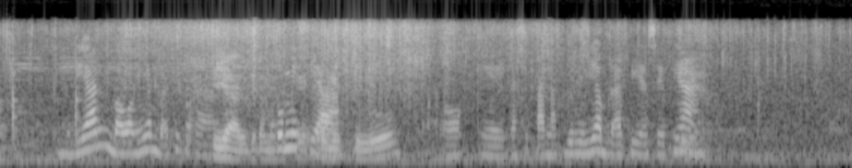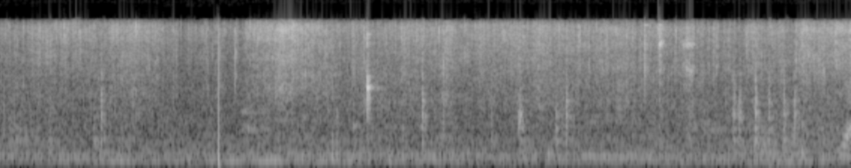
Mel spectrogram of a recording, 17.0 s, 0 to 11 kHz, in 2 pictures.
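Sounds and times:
butter sizzling in a pot: 0:00.0 - 0:17.0
wooden spatula stirring: 0:07.0 - 0:17.0.

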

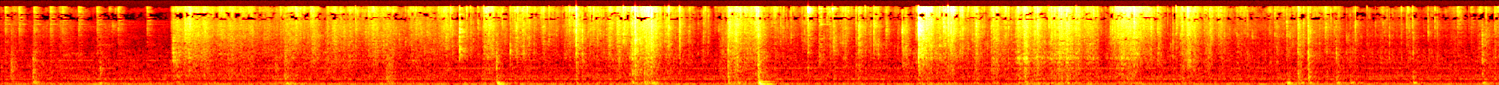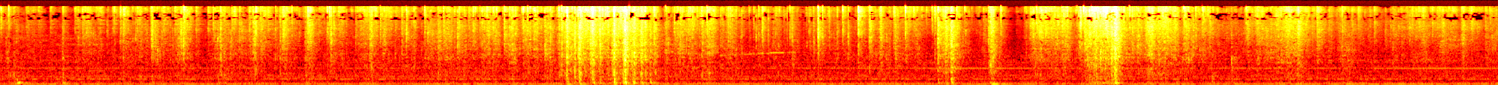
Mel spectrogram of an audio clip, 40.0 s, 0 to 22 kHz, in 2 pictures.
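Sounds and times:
plastic packaging crinkling: 0:01.8 - 0:39.9.

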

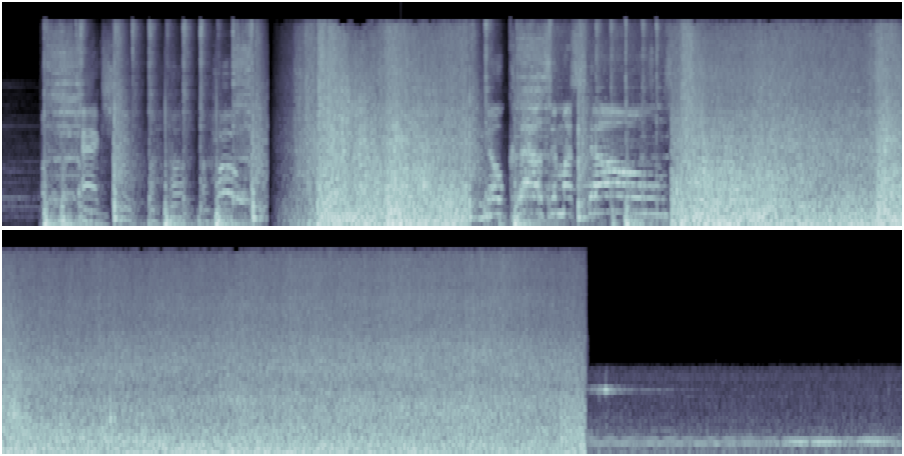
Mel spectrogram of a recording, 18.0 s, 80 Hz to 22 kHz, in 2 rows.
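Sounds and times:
heavy waves rushing: 0:02.8 - 0:04.7, 0:06.7 - 0:14.8.

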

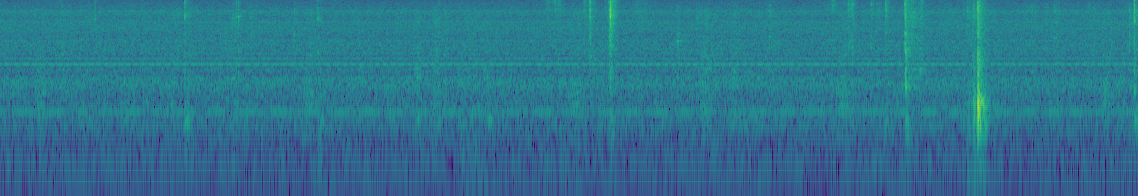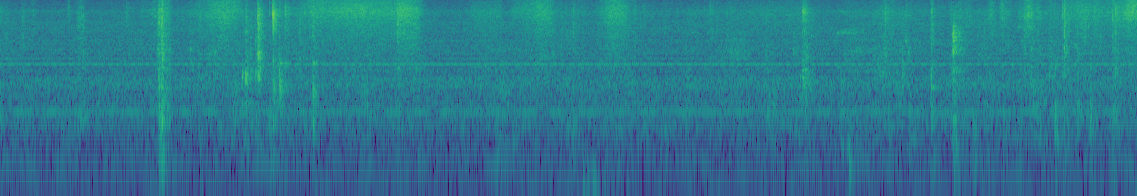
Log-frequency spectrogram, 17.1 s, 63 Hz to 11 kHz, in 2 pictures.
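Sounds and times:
card rustling and sliding: 0:10.0 - 0:13.4.

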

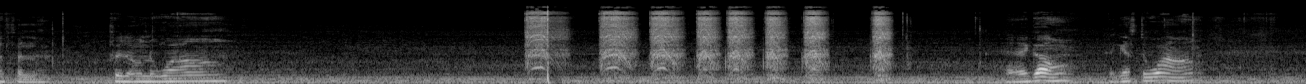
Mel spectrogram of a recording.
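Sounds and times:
power drill driving screw: 0:05.3 - 0:09.1.

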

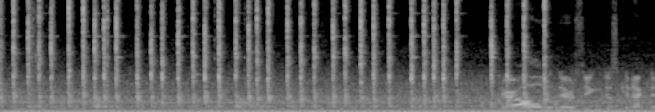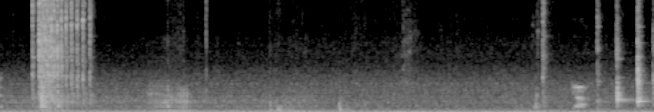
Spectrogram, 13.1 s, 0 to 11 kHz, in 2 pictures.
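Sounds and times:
mechanical rattle: 0:00.0 - 0:05.6, 0:06.8 - 0:07.6
winch ratchet clicking: 0:00.0 - 0:05.7, 0:06.8 - 0:07.6
outboard motors idling: 0:00.0 - 0:13.0.

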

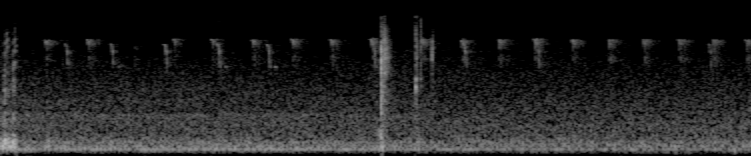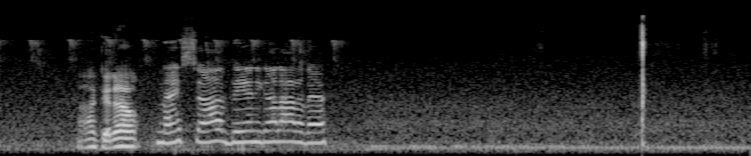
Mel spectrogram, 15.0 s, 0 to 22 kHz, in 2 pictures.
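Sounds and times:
golf club striking sand: 0:13.8 - 0:14.1.

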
